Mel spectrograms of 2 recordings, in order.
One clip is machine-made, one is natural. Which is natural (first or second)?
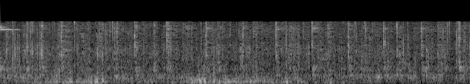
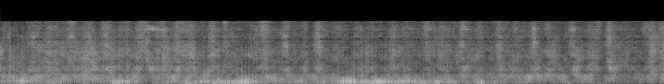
first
